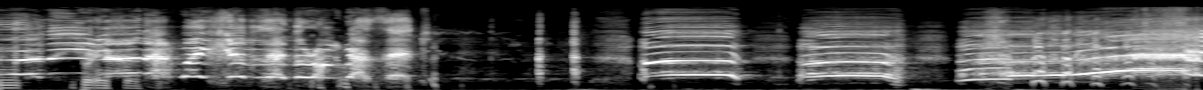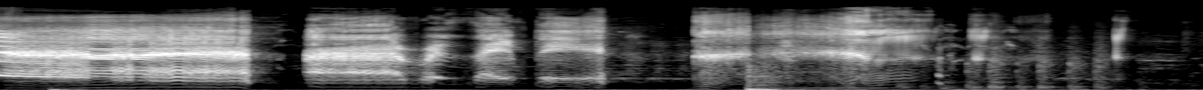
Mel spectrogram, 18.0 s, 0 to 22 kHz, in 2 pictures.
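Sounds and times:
men laughing hysterically: 0:00.0 - 0:12.2, 0:13.0 - 0:17.0.

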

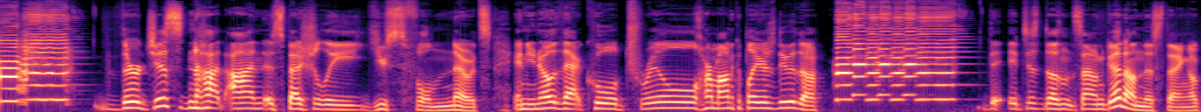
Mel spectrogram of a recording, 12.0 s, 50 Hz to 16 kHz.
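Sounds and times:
harmonica trill: 0:00.0 - 0:01.1, 0:08.3 - 0:10.0.

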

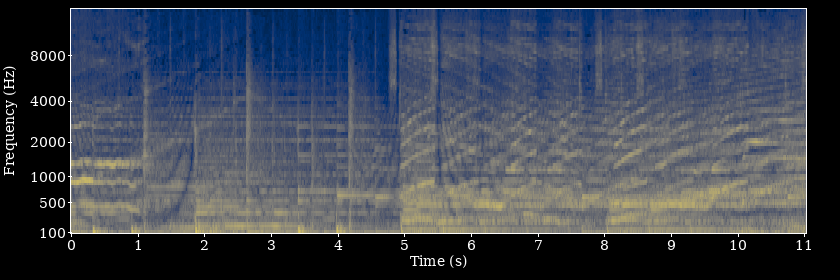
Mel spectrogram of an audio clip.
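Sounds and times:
electronic dance music: 0:04.8 - 0:11.0
siren-like synth sweep: 0:05.0 - 0:11.0.

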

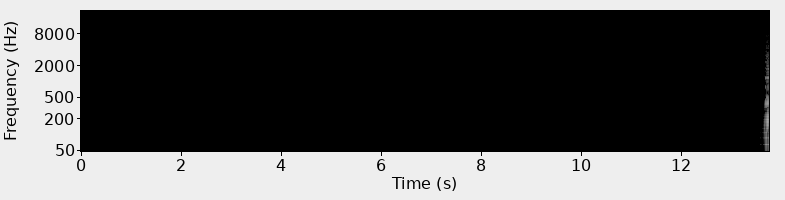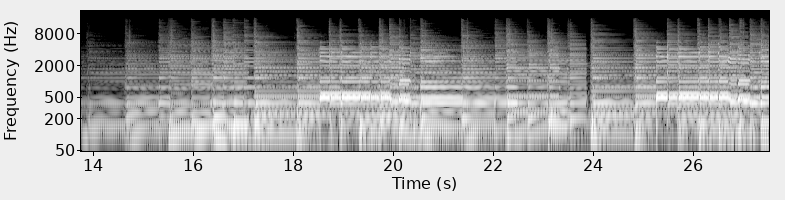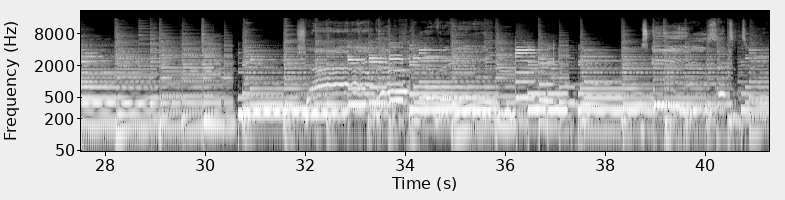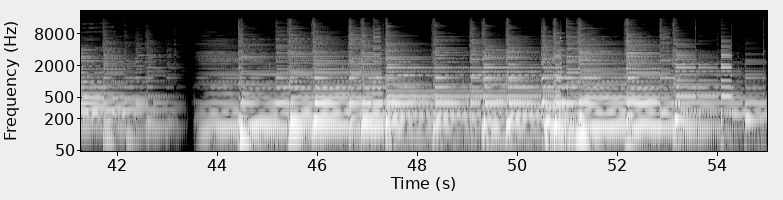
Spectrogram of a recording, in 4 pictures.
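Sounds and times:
guitar strummed chords: 0:13.7 - 0:55.0
strummed acoustic guitar: 0:13.7 - 0:55.0
sliding bending guitar notes: 0:16.1 - 0:42.8.

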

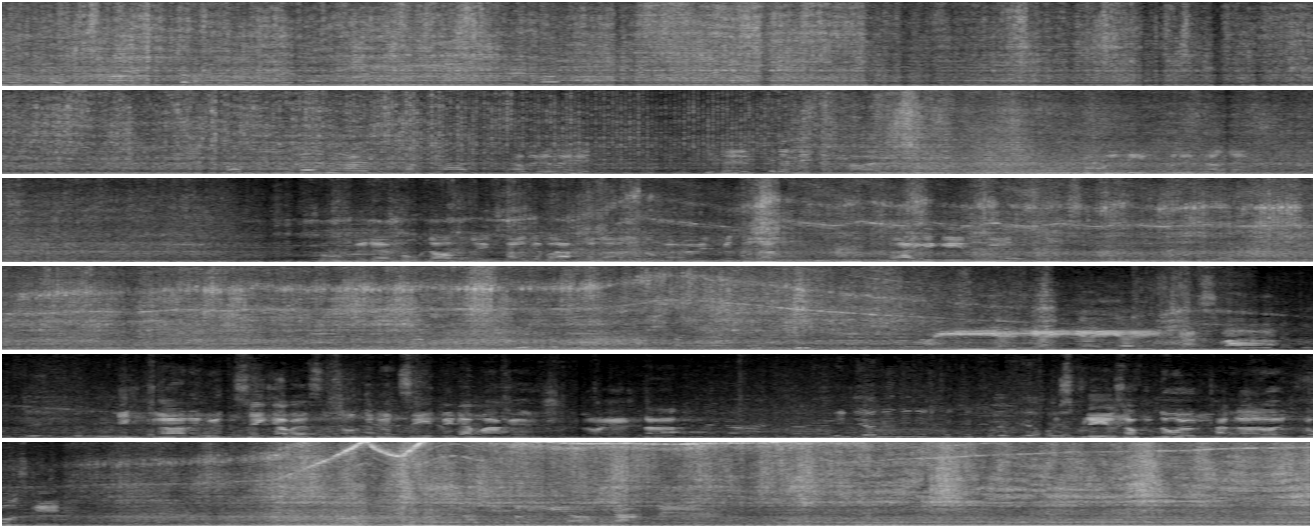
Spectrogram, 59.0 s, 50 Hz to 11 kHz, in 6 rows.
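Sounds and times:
diesel tractor engine running: 0:00.0 - 0:58.9.

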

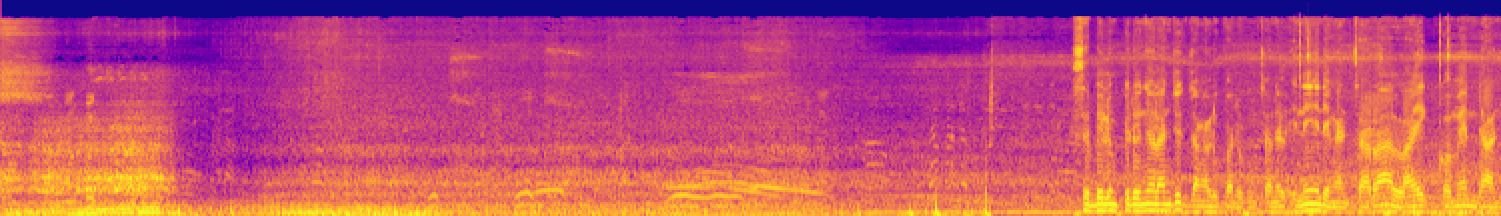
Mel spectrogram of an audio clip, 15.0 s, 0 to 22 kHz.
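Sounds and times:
vehicle engine humming: 0:00.0 - 0:15.0
people calling out faintly: 0:04.2 - 0:10.7.

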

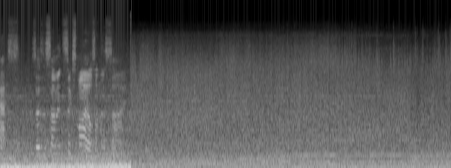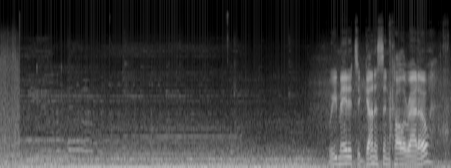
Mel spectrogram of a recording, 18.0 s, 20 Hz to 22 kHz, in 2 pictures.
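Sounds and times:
car road and wind noise: 0:00.0 - 0:18.0.

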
